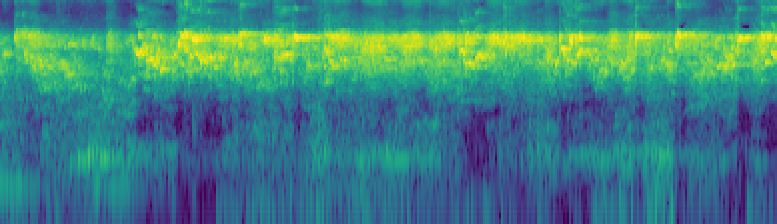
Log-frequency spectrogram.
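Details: Lovebirds in good spirits: constant high, scratchy chirping chatter that grows louder after the first second, with soft low cooing notes beneath.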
